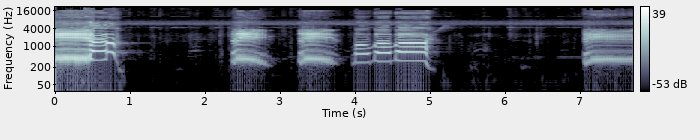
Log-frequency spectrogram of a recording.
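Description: Thirsty cows at a rural water trough, fed with water drawn from a tank in buckets, give several loud, close moos in separate bursts with quiet gaps between them.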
